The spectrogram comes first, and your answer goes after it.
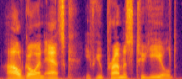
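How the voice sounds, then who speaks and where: A raspy, put-on character voice speaks at a moderate pace, with dry, close sound and no echo. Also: man, medium pitch for a man. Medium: read story. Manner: loud, calling out.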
